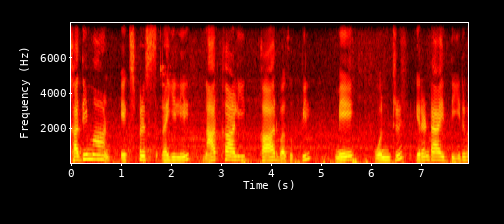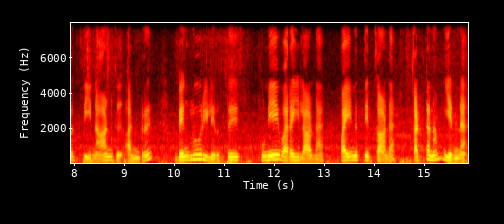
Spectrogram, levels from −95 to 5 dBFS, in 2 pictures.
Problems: constant background noise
